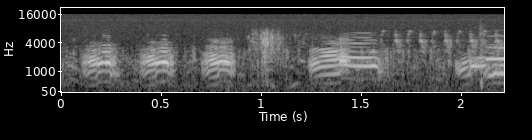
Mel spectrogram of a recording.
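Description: A bird calling in a rapid series of short, pitched calls, about four a second.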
